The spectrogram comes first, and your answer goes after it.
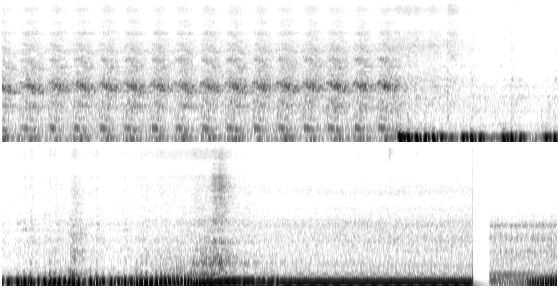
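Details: Honda/Acura after an automatic-to-manual transmission swap, first start once the starter was wired and the clutch pedal bypassed: starter cranks about four beats a second, then catches, revs and settles to a steady idle.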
